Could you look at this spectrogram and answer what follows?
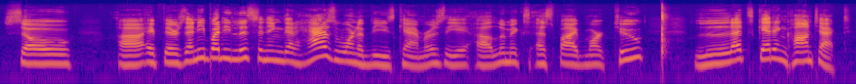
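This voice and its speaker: A man's voice: high-pitched, a little slow, a bit bright, clean tone. A man hosting a casual live stream, answering viewers and stressing his points with a repeated "okay?". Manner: emphatic, ends points with "okay?". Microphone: mic placed in front of him.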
